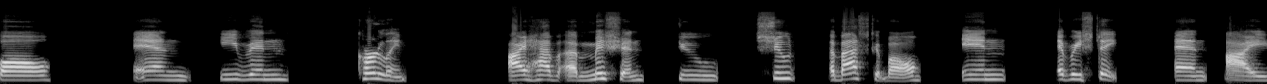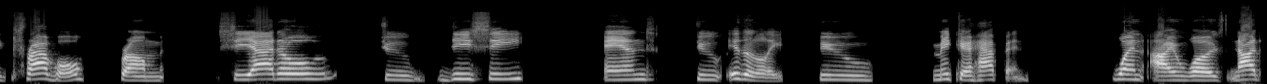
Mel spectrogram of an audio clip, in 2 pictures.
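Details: Adult woman, real stroke survivor, with aphasia for 18 years after a severe stroke at age 44, also reporting apraxia; aphasia.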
